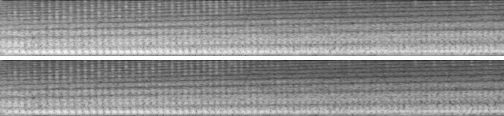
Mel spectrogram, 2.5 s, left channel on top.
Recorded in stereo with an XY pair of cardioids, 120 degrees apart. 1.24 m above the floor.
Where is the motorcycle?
40° left; by 2.5 s 30° left.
